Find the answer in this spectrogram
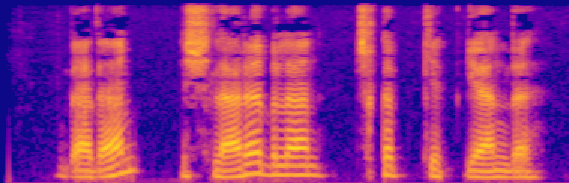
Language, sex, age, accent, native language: Uzbek, male, 35+, Samarqand, Uzbek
